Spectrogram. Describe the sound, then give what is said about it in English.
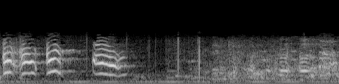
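Fifi, a small dog, gives three or four quick, high-pitched yaps in a busy post office at Christmas, followed by a soft murmur of background chatter. “Fifi is a very intelligent dog and very valuable, too.”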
